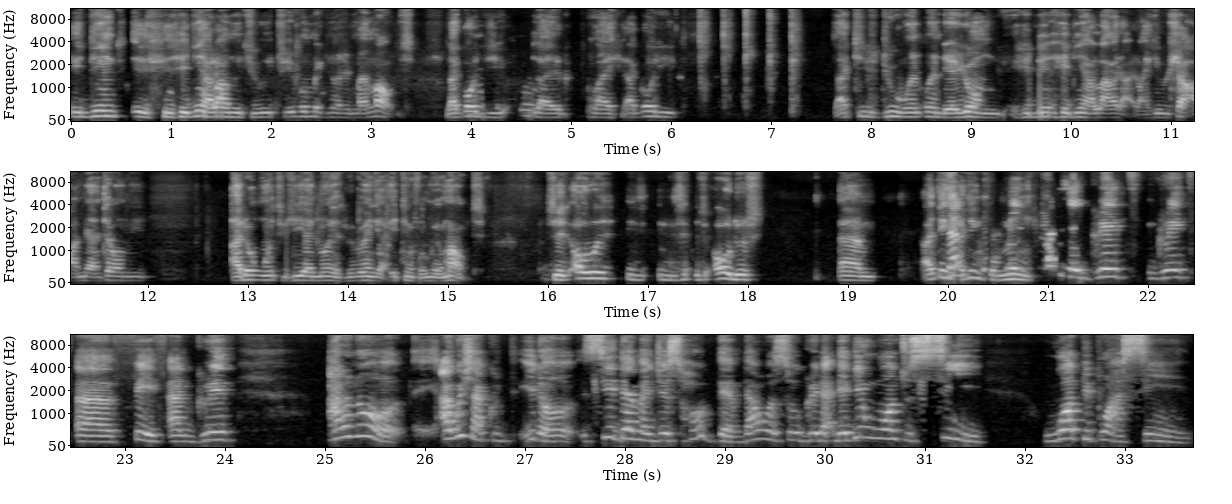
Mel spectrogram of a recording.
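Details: Adult man born with cerebral palsy affecting brain areas controlling movement and speech, which he attributes to high bilirubin at birth; dysarthria (cerebral palsy).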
